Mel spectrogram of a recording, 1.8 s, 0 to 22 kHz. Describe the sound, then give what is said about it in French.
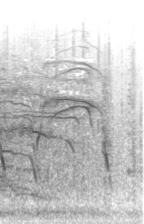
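An audience cheers loudly together to applaud Jesus, many high-pitched voices whooping and shouting at once in an exuberant burst that lasts under two seconds before trailing off. “Est-ce qu'on peut applaudir Jésus 1, 2, 3. Ah, plus que ça.”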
